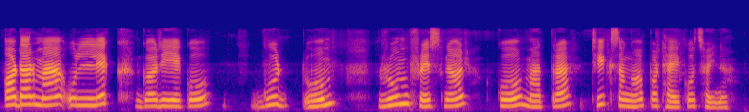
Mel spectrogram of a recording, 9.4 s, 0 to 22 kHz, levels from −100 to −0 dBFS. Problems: none marked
